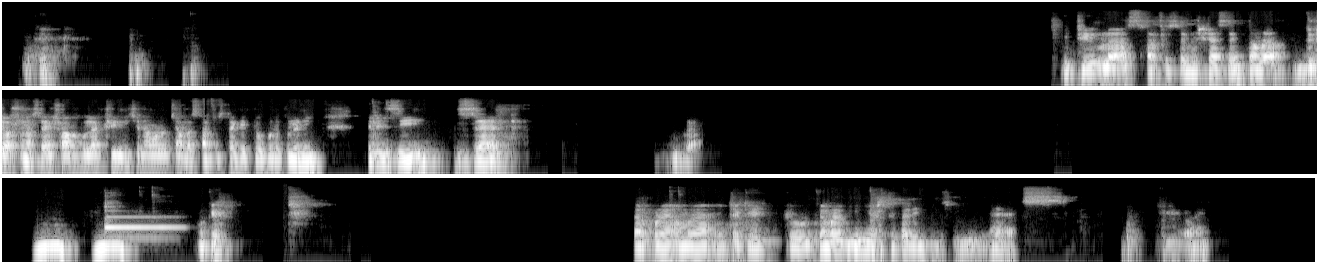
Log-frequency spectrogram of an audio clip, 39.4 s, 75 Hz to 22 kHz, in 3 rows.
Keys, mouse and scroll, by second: 0.9 g, 6.3 click, 9.4 click, 14.8 click, 16.6 g, 30.9 click, 32.7 click, 34.7 g, 37.2 g.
